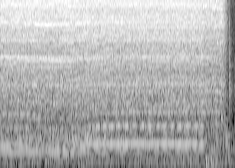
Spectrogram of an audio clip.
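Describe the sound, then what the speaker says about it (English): Bosch cordless drill or impact driver running steadily at high speed during an RV cabinet repair, a loud close whine with a tonal hum that stops abruptly after about two seconds. "This drill and this impact driver have been super handy for these projects."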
